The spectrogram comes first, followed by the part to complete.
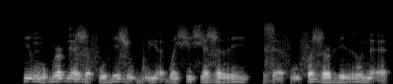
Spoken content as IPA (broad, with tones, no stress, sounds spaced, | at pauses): i˦ ŋʷ ə˩ b ə˞˥ ɡ ɛ̰˥ ɮ ə̰˨ f u˩ ɦ i˥ ɮ ṵ˩ ɡ ṵ˩ j ɛ̰˩ b ɐ˨ ç ə˥ ç ɛ˦ ɮ ə˦ r i˥ | z ɛ̰˩ f ṵ˨ f ə˥ ɮ ə˞˨ ɦ i˨ r u˦ n ɛ̰˨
